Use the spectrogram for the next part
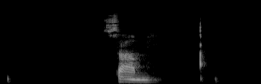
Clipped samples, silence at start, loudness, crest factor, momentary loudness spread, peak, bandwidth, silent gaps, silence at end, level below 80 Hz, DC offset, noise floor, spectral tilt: under 0.1%; 1.05 s; -34 LUFS; 26 dB; 12 LU; -12 dBFS; 11.5 kHz; none; 0.55 s; -80 dBFS; under 0.1%; -87 dBFS; -3 dB/octave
